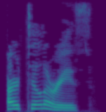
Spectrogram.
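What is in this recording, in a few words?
"artilleries", English, British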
